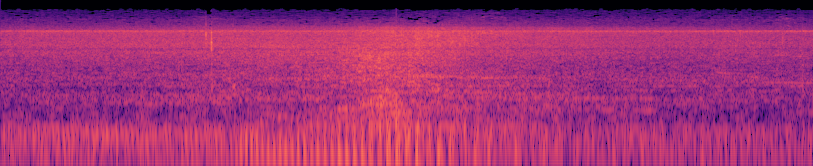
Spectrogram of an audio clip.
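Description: Low engine rumble from a passing vehicle or aircraft, swelling to a peak about three seconds in and then fading.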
